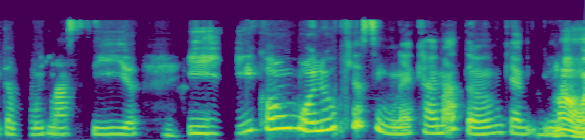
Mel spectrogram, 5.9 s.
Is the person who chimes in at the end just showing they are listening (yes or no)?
no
